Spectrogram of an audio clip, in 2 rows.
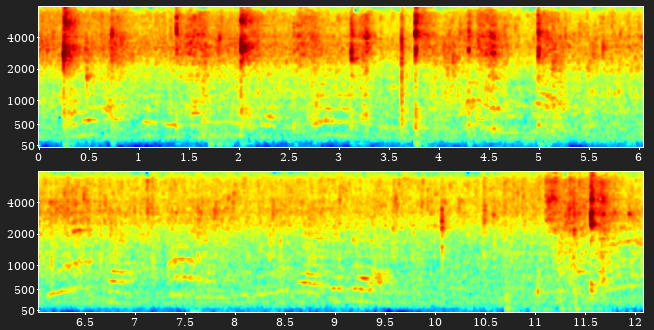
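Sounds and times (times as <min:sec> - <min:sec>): liver sizzling in hot oil: 0:00.0 - 0:12.0
metal spatula scraping a wok: 0:00.2 - 0:05.8, 0:10.9 - 0:12.0.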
